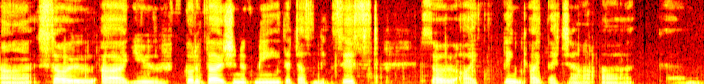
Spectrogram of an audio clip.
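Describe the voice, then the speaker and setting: A very deep, low-pitched woman's voice with an Australian accent, very slow and fairly even in intonation, dry and close with no echo. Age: 50s. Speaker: vlogger. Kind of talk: personal video message. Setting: in a tent. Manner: halting, many fillers.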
